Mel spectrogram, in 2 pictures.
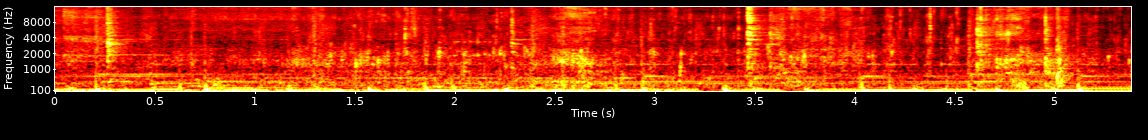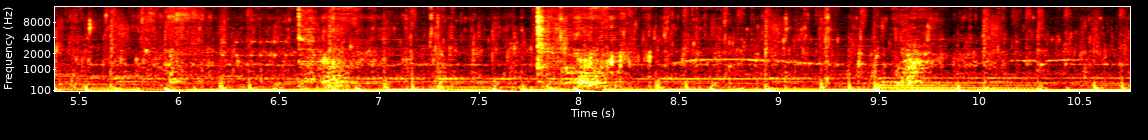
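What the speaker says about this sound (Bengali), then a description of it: "এখানে রান্না হচ্ছে চিকেন কষা" Chicken kosha cooks in a pan, with a continuous frying sizzle broken by repeated scraping stirs and soft liquid sloshes over a low background hum. No one speaks.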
